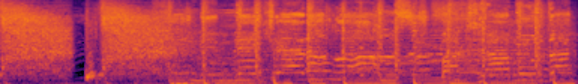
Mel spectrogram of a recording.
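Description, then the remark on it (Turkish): A single sharp whip crack snaps out loudly after a burst of noise, followed by rhythmic music with a thumping bass beat. “Açıksa kırbaç.”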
